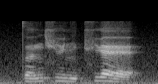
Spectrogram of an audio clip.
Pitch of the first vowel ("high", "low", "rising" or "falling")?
rising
